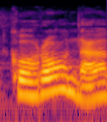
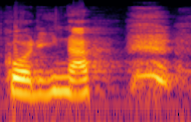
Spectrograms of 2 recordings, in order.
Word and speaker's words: Corina: it's still okay because many people pronounce my name as corona not korina so so it's it's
